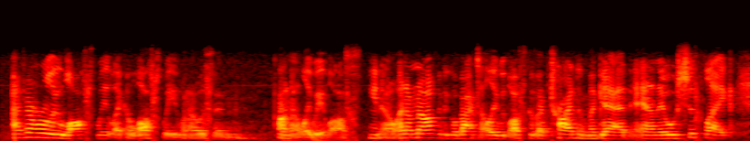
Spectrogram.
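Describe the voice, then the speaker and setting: With an American accent, a woman races along at a very fast pace with hardly any pauses, amid noticeable background noise. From upstate New York. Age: 20s. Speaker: reality show applicant. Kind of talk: audition video monologue. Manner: rambling, hesitant with fillers.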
